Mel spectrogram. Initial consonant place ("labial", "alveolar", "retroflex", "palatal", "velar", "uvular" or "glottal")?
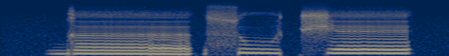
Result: velar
